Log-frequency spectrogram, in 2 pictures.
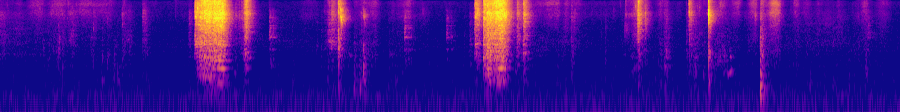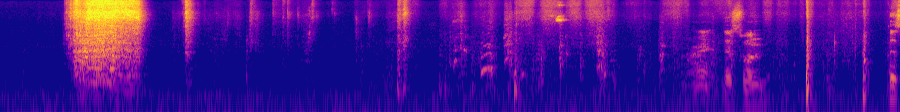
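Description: Packing tape pulled off a roll and run across a cardboard shipping box to seal it: three short noisy pulls, the last and longest about ten seconds in, with small knocks of handling between.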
